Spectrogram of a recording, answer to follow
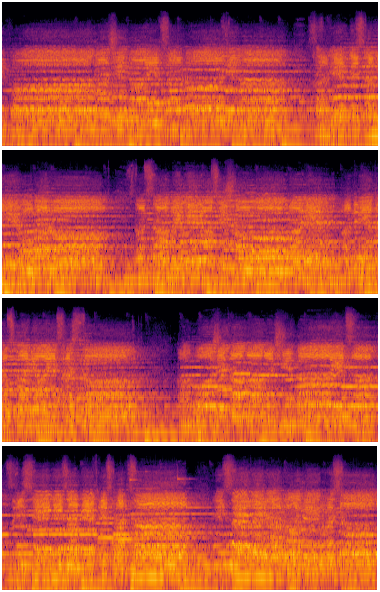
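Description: Mixed choir of men's and women's voices singing a slow song in Russian over an instrumental accompaniment with a moving bass line, with short breaths between phrases.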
